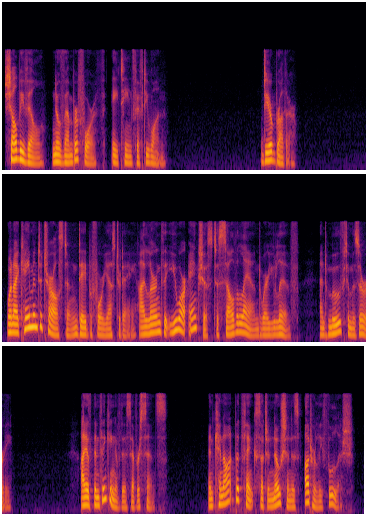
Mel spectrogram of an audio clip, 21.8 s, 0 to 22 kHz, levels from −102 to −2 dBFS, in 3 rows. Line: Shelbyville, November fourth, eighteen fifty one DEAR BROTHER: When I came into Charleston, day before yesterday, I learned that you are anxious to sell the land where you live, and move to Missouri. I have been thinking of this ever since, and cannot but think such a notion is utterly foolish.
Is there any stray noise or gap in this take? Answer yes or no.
no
